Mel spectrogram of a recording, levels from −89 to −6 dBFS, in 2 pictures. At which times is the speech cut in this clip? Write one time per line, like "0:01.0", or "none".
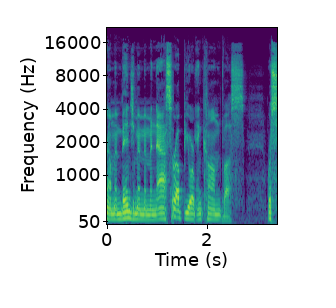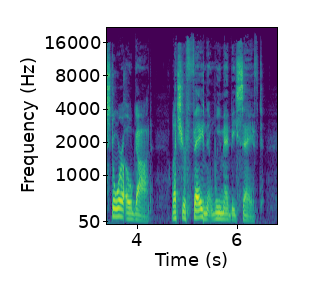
0:01.3
0:01.8
0:02.3
0:03.7
0:05.3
